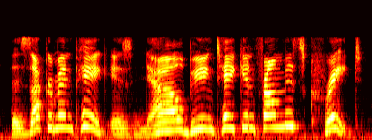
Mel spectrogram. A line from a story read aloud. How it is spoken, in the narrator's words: boomed the voice of the loudspeaker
